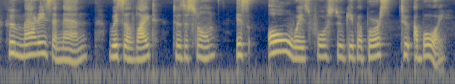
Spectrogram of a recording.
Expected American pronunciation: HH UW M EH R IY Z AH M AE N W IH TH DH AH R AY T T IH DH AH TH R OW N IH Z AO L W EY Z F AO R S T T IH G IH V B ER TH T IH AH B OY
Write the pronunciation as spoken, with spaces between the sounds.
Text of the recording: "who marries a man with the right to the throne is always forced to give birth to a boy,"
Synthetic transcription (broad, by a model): HH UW M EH R IY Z AH M AE N W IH DH AH L AY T T IH DH AH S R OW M IH Z AO L W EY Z F AO R S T T IH G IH V B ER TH T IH AH B OY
